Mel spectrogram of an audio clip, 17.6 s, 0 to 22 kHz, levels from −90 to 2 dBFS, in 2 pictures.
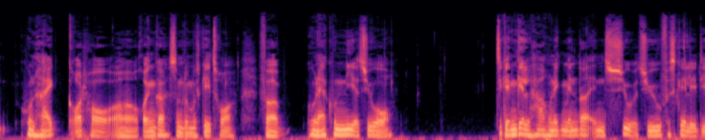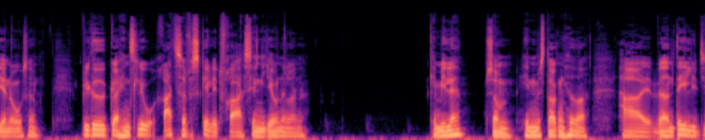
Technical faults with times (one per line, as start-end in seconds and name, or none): none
